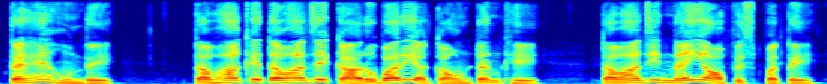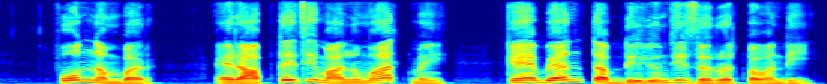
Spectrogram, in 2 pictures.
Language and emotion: Sindhi, neutral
